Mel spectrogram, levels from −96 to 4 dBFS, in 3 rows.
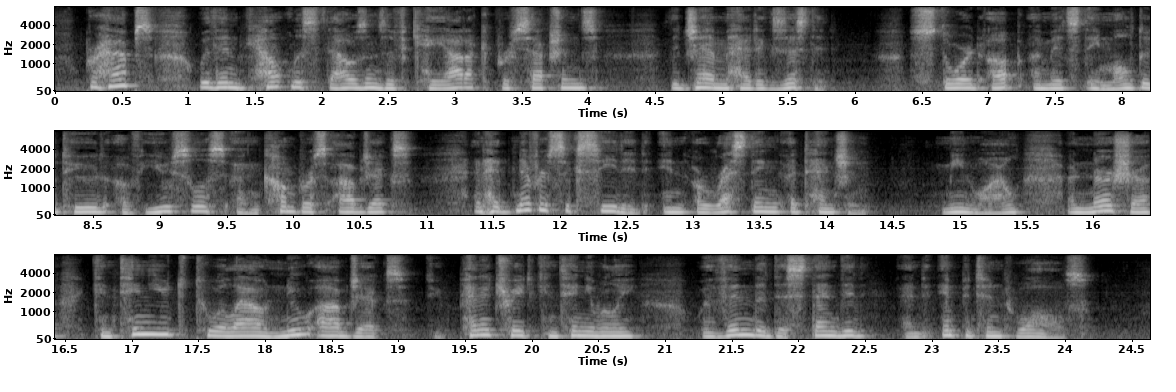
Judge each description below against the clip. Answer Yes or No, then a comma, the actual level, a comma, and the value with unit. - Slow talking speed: Yes, slow, 105 wpm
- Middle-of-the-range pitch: Yes, medium, 145 Hz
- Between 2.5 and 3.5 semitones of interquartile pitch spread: Yes, average, 2.9 semitones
